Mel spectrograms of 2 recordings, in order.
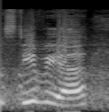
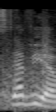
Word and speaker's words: Stevia: actually I was corrected I've been pronouncing Stevia this whole time but it's Stevia which sounds even better so check them out what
